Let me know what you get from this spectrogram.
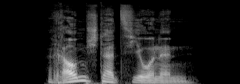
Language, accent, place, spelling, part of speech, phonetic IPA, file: German, Germany, Berlin, Raumstationen, noun, [ˈʁaʊ̯mʃtat͡si̯oːnən], De-Raumstationen.ogg
- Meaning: plural of Raumstation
